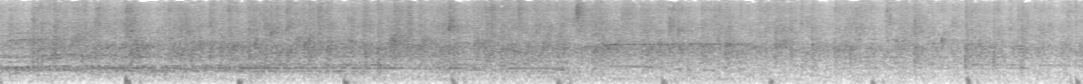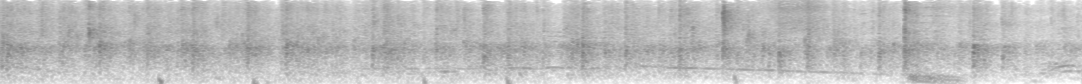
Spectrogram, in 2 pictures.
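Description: Loud, sustained applause from a large crowd fills the whole stretch, with a steady rhythm of heavy thumps like stamping feet pounding beneath the clapping.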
